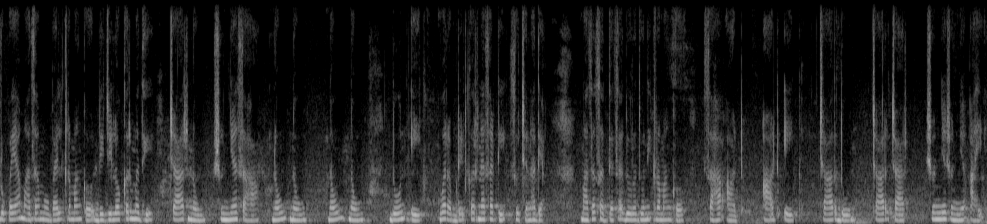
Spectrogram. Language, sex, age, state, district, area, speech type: Marathi, female, 18-30, Maharashtra, Mumbai City, urban, read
